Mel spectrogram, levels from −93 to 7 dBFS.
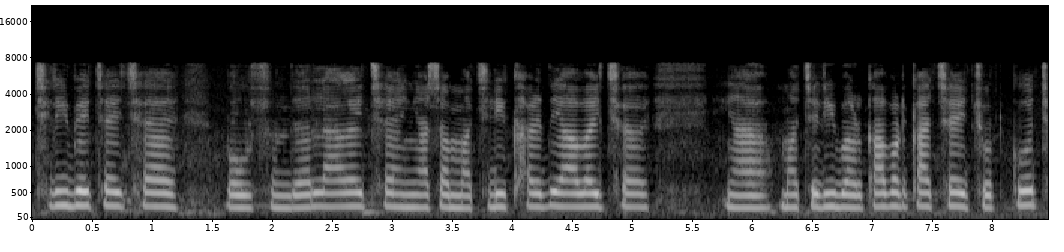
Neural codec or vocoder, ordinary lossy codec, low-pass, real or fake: codec, 16 kHz, 16 kbps, FunCodec, trained on Chinese and English, 50 frames a second; MP3, 64 kbps; 7.2 kHz; fake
